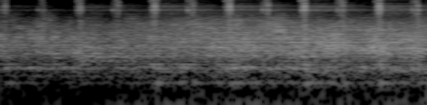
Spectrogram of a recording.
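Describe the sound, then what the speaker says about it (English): Steady wall clock ticking inside a house in the Let Me In horror game, about two ticks per second, faint and regular beneath a soft background hiss. "I can hear a clock on my wall."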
